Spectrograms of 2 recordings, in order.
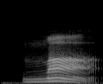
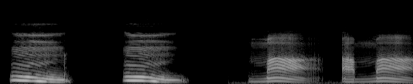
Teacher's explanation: Nosotros estamos acostumbrados a hacer mm, Ma. pero esta es una M labiodental que se parece más a una N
